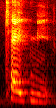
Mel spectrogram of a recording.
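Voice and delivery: ordinary talk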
